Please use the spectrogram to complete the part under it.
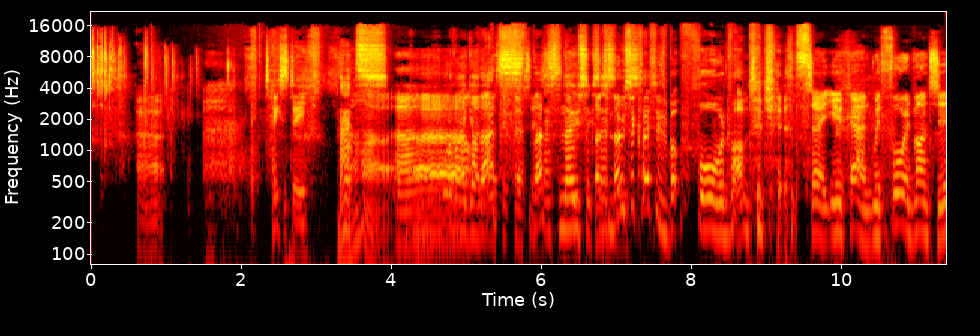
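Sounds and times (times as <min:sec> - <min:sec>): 
dice clattering across a hard table: 0:00.0 - 0:01.5
speech: 0:00.6 - 0:11.3
voice murmuring: 0:01.6 - 0:05.7.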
